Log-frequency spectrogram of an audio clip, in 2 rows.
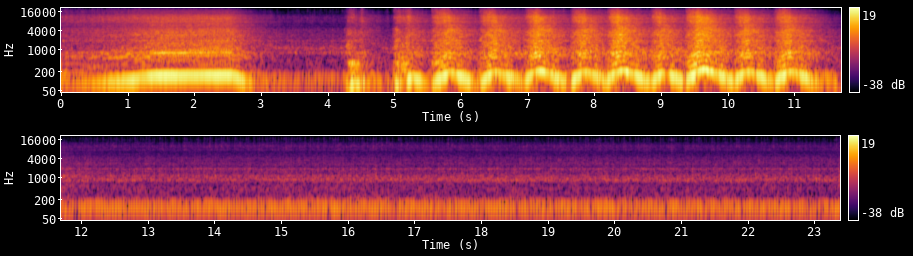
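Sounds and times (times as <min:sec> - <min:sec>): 
Yamaha FZ 600 motorcycle engine: 0:00.0 - 0:23.3.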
